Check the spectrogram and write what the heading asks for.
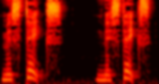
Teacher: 因为一般来说 s 这个音后面的清辅音呢是会做不送气处理的。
